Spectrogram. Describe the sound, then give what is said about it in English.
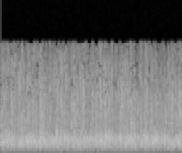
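Sustained applause from an audience, a dense, steady wash of many hands clapping at once, loud and continuous throughout with no pauses and no voices standing out. “As soon as we yeah, you gotta stop clapping.”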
